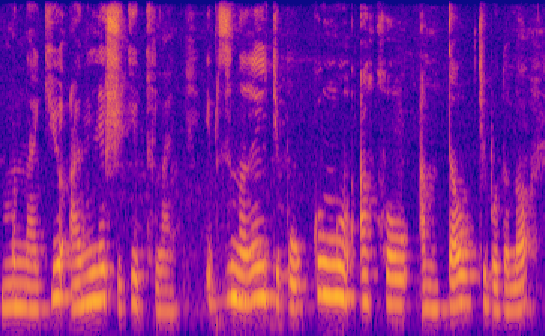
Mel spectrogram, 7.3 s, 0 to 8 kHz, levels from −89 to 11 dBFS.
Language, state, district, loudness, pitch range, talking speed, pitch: Sumi, Nagaland, Dimapur, -14 LUFS, 165-210 Hz, 100 wpm, 190 Hz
